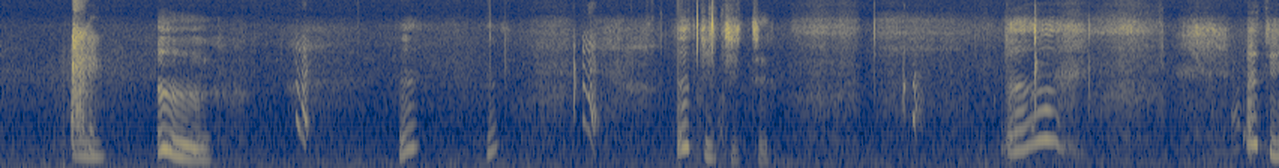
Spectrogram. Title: Lil sis has hiccups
